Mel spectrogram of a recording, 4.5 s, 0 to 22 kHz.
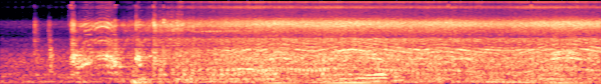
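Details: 1996 Toyota Corolla 4A-FE petrol engine after misfire diagnosis and part replacement: cranks briefly, catches, and settles into a steady, even idle with no missing beats.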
